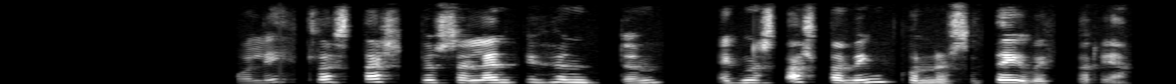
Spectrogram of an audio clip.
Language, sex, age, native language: Icelandic, female, 50-59, Icelandic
